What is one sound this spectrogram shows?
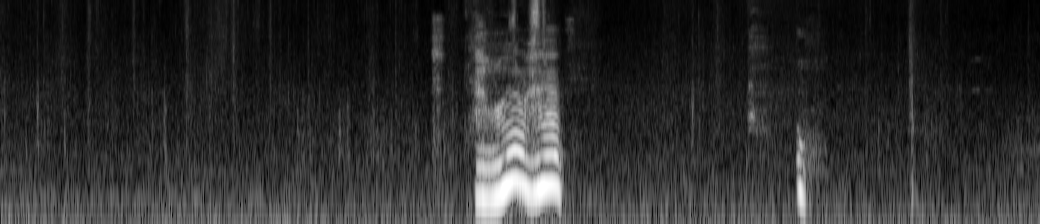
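Leaves rustle as someone pushes through dense undergrowth.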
